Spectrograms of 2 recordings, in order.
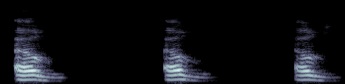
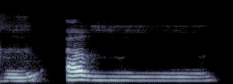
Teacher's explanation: huruf Ghain, dia tidak mengeluarkan angin tetapi ada macam geseran.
